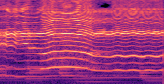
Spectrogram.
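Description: A male cantor singing hazzanut, holding one long note with vibrato that lifts in pitch and then settles.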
